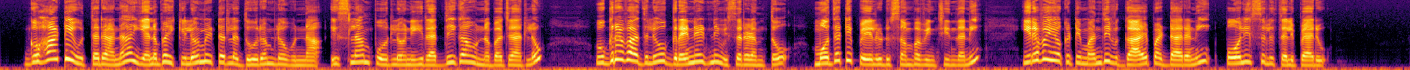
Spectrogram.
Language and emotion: Telugu, neutral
